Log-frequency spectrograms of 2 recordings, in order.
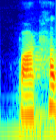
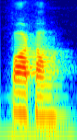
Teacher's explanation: ঠ হচ্ছে মহাপ্রাণ, ট হচ্ছে অল্প প্রাণ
